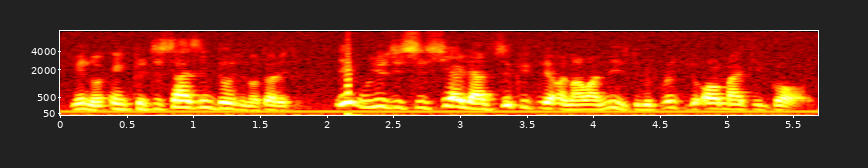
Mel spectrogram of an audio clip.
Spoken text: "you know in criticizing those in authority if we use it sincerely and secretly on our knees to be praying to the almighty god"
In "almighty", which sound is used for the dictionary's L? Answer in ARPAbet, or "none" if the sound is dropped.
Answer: L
